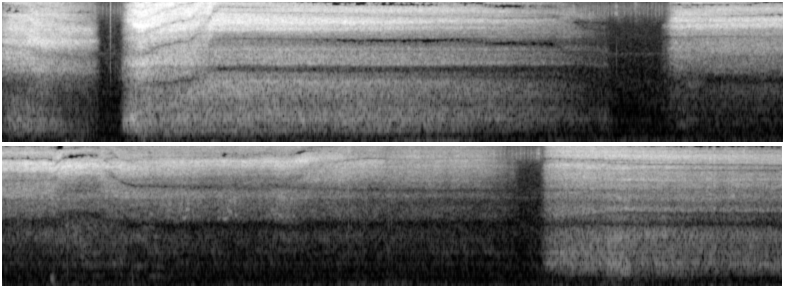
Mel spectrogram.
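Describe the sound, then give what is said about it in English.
Slow, deep breathing, drawn in through the nose and let out through the mouth, as a few long, steady airy breaths with brief pauses between them and no talking. “Let's finish this with a few deep breaths. Let's go a few deep ones, all right? So in through the nose, out through the mouth.”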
